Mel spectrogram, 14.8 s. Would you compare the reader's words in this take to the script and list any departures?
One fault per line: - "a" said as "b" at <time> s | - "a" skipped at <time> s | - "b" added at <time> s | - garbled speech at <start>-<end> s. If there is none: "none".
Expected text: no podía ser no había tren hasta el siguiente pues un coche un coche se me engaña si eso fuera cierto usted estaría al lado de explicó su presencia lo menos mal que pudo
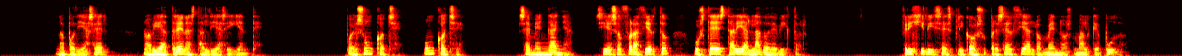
- "día" added at 2.6 s
- "víctor frígilis" added at 9.7 s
